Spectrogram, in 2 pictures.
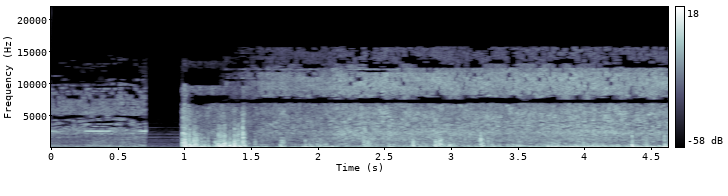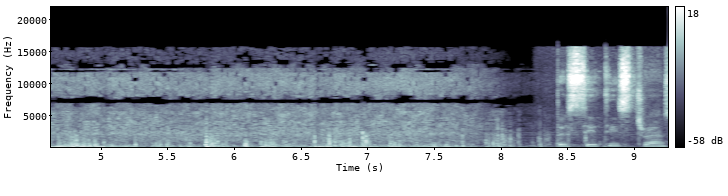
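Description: Heavy rain pours down hard.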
